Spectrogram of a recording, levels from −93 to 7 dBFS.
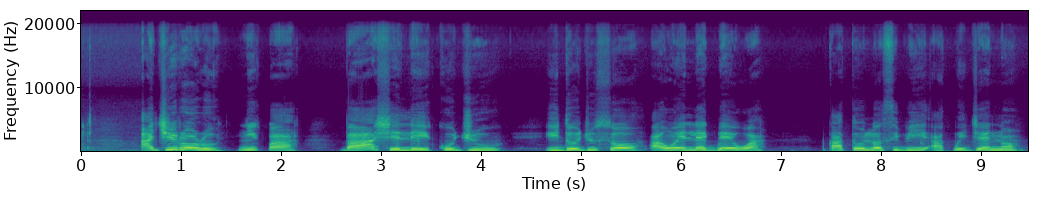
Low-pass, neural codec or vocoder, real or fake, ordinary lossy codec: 19.8 kHz; vocoder, 44.1 kHz, 128 mel bands every 512 samples, BigVGAN v2; fake; none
